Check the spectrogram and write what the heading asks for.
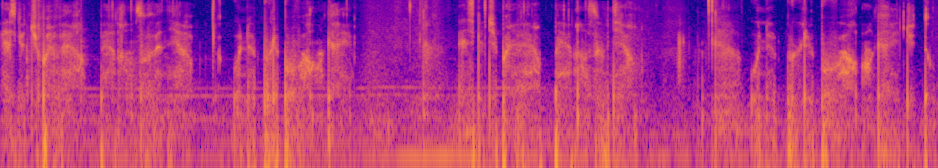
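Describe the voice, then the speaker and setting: This ASMR roleplay has a woman quietly quizzing the listener for a personality test, her breathy whisper unvoiced and close to the microphone. She speaks slowly and calmly, repeating phrases again and again.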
